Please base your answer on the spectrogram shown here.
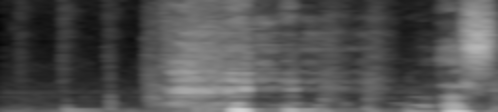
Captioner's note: laughing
